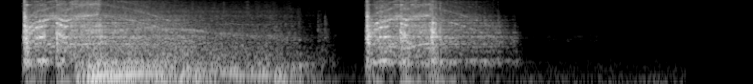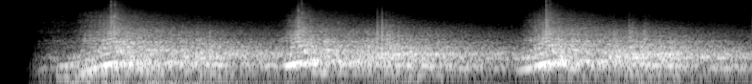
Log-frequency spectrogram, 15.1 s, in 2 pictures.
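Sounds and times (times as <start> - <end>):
car engine revving: 0.2 - 5.2, 8.0 - 15.0.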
